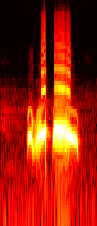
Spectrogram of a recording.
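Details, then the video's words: Spotted dove calling in the 'giọng thổ' voice, a lure meant to provoke wild doves into cooing. A single clear phrase: a wavering rising note runs straight into a longer, steady, low coo that fades out slightly. "tiếng cu gáy giọng thổ gù thúc, chim cu gáy kích bổi hiệu quả, thúc gù dục bổi gáy theo"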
